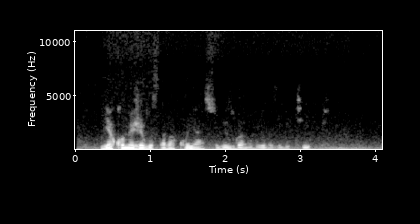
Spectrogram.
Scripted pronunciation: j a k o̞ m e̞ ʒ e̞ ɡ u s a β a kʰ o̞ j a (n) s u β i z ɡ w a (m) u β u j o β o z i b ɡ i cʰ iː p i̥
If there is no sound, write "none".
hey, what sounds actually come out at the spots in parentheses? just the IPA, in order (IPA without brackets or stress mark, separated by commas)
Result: none, n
